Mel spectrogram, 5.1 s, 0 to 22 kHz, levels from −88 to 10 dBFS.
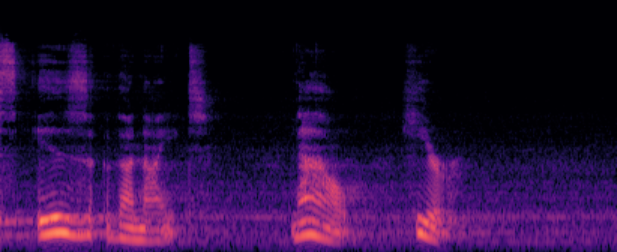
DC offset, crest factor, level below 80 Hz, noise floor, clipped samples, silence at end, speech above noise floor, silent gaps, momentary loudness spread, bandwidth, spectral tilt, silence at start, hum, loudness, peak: under 0.1%; 20 dB; -70 dBFS; -52 dBFS; under 0.1%; 1.25 s; 28 dB; none; 21 LU; 12.5 kHz; -6.5 dB/octave; 0 s; none; -25 LUFS; -8 dBFS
